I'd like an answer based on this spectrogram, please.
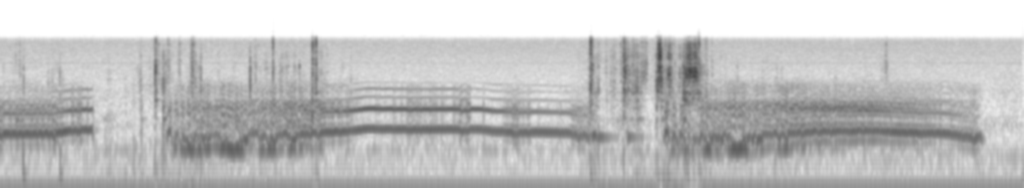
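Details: House cat Markus yowls in drawn-out, quavering cries broken by clicking and tapping noises, the tone dipping and swelling over several seconds.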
